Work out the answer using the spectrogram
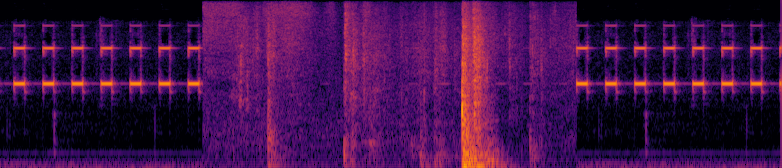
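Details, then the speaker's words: Polar UV water treatment system controller: rapid high-pitched beeping about four times a second, an alarm that keeps sounding during a UV bulb service because the unit believes it is still not fixed. "So that beeping means that I've been sold a set of handcuffs. That beeping is the sound of my right to repair slowly slipping out of my grasp."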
